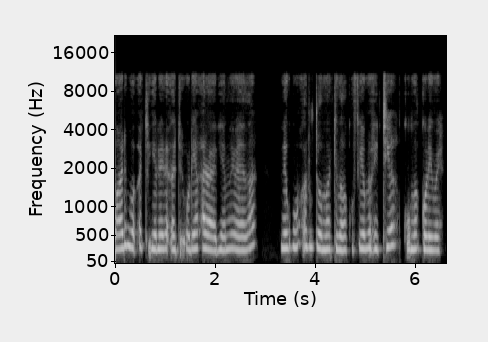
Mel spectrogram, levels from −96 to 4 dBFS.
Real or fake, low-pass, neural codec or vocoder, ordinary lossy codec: fake; 10.8 kHz; codec, 24 kHz, 1 kbps, SNAC; none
